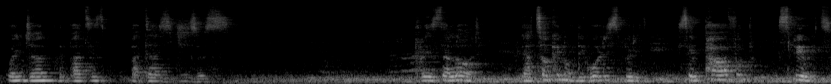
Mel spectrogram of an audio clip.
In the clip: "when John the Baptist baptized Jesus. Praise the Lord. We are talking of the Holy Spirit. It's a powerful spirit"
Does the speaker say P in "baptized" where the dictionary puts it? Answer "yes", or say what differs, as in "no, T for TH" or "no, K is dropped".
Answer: no, P is dropped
